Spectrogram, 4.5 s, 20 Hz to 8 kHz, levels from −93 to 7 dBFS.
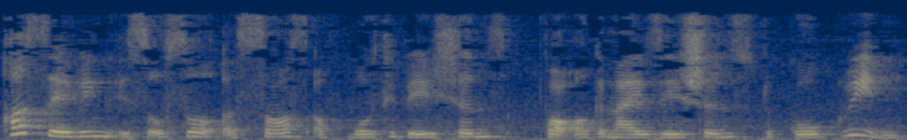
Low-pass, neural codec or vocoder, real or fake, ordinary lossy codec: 7.2 kHz; none; real; MP3, 32 kbps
